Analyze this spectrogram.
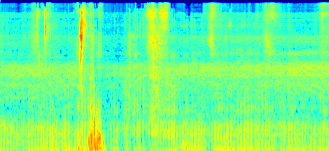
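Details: A kitten purring close up against the recording device, a steady low rumbling purr pulsing throughout, interrupted once by a brief louder snuffling burst near the start.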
